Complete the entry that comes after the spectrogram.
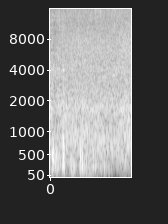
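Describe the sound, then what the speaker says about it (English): A 15 mph west-southwest wind on a sunny Hatteras Island beach between Avon and Buxton buffets the microphone, a close, loud rumbling gust with low, irregular thumps lasting about a second. "We have a 15 mile per hour west-southwest wind, plenty of sunshine."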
